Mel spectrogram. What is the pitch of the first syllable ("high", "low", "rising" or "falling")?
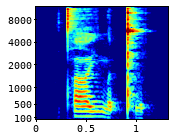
high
